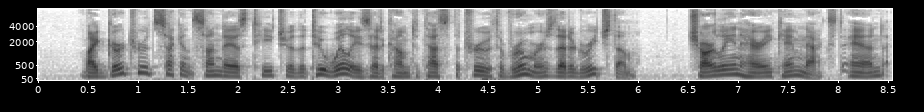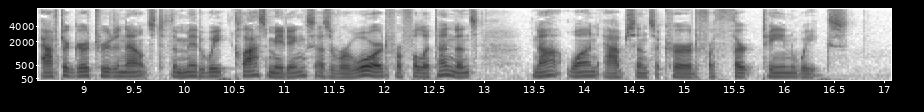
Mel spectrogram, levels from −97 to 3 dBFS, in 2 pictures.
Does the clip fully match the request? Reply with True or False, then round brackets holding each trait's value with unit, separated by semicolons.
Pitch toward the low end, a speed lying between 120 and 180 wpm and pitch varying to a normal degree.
True (115 Hz; 170 wpm; 4.0 semitones)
